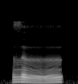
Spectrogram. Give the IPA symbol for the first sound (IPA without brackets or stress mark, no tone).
ð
